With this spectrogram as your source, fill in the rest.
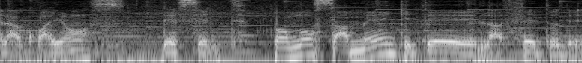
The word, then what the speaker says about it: Samhain: L'origine de Halloween remonte à une fête celtique appelée Samhain, prononcée Samhain.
